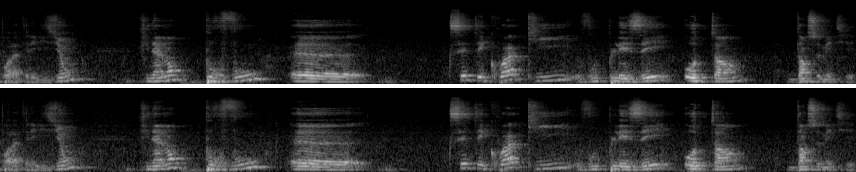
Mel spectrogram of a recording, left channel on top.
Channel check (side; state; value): both; normal; correlation 0.36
